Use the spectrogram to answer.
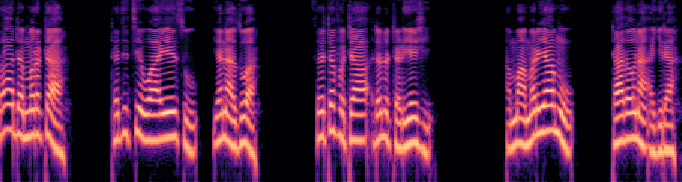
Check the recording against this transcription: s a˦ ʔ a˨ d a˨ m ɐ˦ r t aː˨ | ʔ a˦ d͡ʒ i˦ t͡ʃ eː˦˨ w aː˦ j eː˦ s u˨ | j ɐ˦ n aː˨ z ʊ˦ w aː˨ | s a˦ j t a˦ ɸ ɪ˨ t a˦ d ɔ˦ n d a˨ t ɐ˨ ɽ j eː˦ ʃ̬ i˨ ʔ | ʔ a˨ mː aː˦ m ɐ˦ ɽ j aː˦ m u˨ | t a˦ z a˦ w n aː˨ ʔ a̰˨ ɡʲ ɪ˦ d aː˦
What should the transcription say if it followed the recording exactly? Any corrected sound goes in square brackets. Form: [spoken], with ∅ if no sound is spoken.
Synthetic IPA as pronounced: s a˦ ʔ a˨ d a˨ m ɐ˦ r t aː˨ | [t] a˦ d͡ʒ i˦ t͡ʃ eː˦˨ w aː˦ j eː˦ s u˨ | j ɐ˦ n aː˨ z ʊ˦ w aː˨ | s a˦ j t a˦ ɸ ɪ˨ t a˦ d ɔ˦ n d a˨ t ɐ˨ ɽ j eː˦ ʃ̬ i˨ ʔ | ʔ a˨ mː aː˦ m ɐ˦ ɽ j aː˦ m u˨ | t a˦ z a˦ w n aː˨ ʔ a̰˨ ɡʲ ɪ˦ d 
